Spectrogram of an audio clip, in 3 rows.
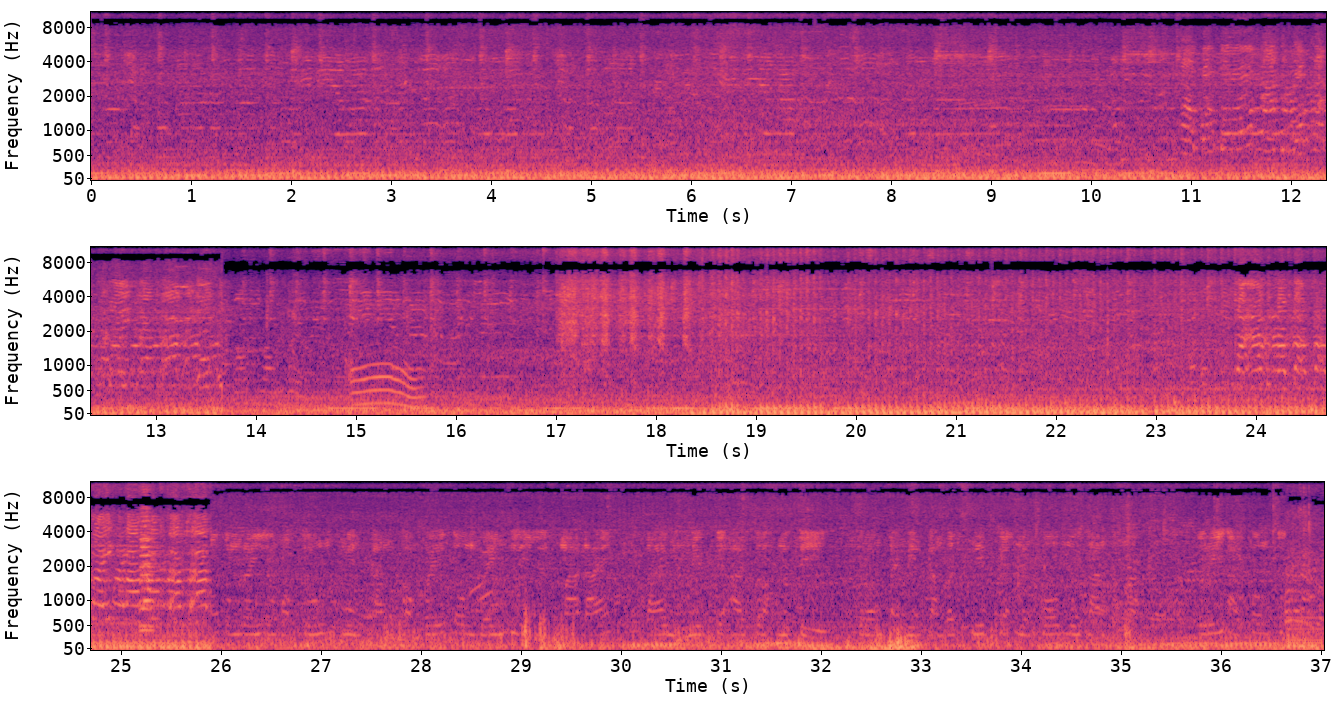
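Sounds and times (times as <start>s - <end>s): motor vehicle engine running: 0.0s - 37.0s
people talking: 10.6s - 16.0s, 23.2s - 37.0s.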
